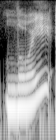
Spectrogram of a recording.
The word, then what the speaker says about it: Loi: And so this woman's name is Rita, R-E-E-T-A. And I think her last name is pronounced Loy, L-O-I, and she goes by Loyal, L-O-I-A-L.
